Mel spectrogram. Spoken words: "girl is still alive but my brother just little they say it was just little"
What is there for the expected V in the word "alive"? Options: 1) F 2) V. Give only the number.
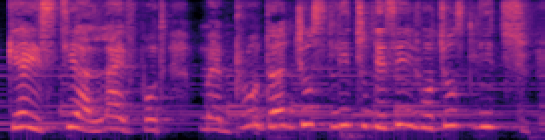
2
